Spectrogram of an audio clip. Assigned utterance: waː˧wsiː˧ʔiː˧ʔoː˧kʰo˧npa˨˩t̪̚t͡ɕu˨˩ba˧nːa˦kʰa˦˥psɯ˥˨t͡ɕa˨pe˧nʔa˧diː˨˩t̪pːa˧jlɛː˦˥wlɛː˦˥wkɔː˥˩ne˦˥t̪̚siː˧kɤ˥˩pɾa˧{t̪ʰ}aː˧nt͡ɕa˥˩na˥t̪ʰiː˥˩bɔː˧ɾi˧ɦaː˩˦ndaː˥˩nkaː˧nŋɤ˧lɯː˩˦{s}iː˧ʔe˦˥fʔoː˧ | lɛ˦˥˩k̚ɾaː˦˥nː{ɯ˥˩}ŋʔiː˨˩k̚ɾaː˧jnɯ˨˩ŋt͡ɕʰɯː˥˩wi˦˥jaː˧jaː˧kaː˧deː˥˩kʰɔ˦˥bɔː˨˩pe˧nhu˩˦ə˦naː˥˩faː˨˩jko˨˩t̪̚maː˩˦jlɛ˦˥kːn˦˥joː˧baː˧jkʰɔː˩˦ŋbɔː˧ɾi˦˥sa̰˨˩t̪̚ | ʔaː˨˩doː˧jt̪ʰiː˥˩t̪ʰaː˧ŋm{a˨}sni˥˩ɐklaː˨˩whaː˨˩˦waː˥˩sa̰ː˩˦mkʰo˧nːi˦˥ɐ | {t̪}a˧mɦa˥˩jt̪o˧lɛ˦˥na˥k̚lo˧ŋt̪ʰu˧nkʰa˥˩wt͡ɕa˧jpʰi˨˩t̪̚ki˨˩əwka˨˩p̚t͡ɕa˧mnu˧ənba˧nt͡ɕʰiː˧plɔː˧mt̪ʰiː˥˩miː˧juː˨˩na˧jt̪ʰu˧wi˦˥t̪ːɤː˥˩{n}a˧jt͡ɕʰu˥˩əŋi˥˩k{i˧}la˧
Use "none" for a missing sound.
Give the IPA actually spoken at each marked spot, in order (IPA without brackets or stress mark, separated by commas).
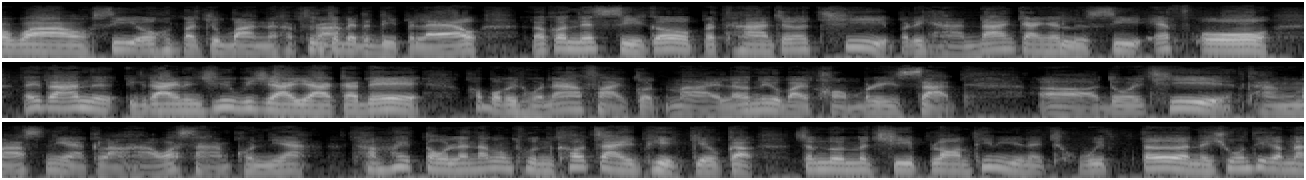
t̪ʰ, s, ɯ˨˩, a˦˥, t̪ʰ, n, a˧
